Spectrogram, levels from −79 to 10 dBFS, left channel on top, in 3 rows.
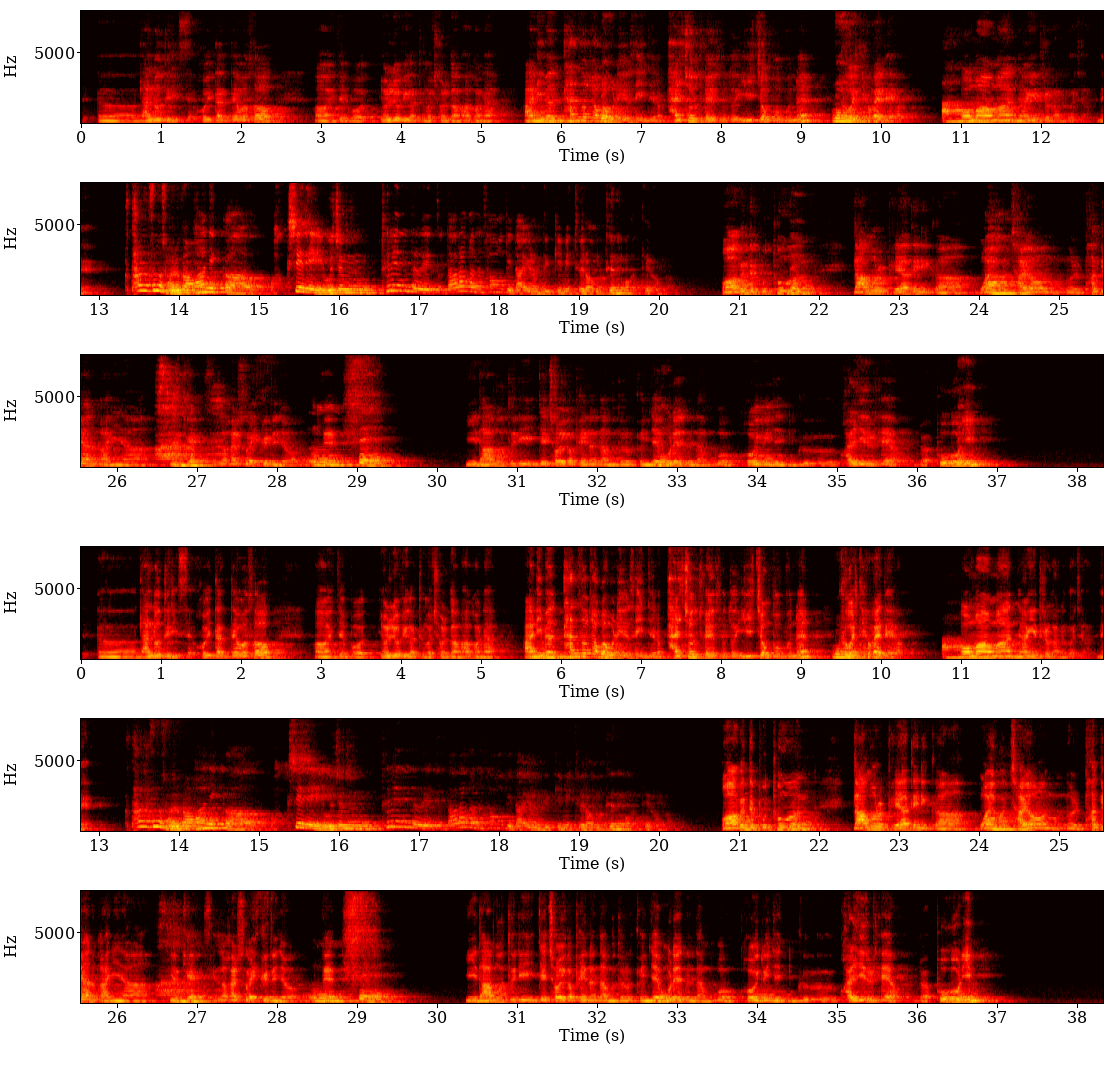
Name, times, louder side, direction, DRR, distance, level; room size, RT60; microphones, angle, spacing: voice 1, 0.2-2.7 2.9-5.2 5.5-9.2 9.5-10.3 11.0-13.0 20.8-21.9 22.4-29.2 30.4-36.8, right 2 dB, 40° right, 7 dB, 1.9 m, -27 dB
voice 2, 5.5-6.7 9.4-9.7 10.7-11.6 13.4-20.0 21.6-21.8 24.1-24.6 26.5-27.0 28.2-29.3 32.7-33.0 33.9-34.5 36.4-36.7, left 2 dB, 90° left, 4 dB, 4.8 m, -26 dB
29.5 x 22.0 x 5.6 m, 0.93 s
head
